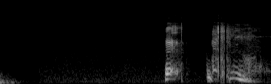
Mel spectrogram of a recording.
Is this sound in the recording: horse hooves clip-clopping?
no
